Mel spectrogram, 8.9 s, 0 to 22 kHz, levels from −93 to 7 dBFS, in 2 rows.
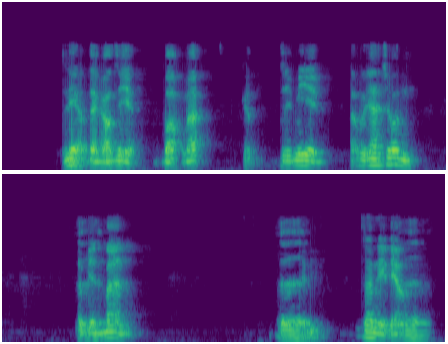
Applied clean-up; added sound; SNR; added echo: neural mask model DeepFilterNet 3.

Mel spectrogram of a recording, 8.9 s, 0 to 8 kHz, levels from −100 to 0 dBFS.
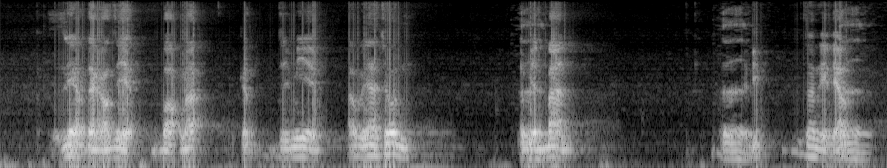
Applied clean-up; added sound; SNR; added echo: none; Burping, eructation; 5 dB; reverberation time 0.3 s.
